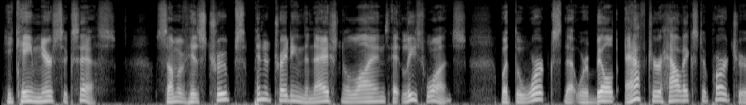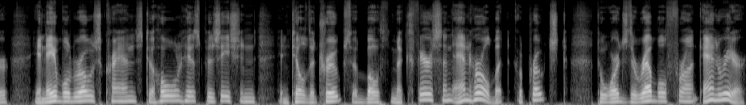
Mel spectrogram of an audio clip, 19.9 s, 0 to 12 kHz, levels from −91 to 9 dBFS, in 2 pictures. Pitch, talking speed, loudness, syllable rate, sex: 135 Hz, 135 wpm, -20 LUFS, 4.2 syllables/s, male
